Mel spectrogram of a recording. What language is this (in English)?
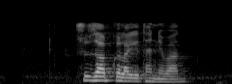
Nepali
